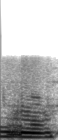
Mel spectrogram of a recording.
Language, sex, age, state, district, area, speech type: Manipuri, male, 30-45, Manipur, Thoubal, rural, conversation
